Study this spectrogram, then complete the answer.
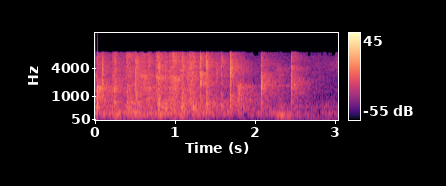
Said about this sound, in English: Round of applause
